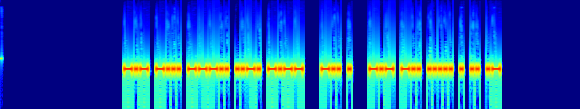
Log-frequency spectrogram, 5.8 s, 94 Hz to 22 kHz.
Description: Morse code, heard as a keyed tone, about 46 wpm, 700 Hz. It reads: KB8FY DE KD5EIA
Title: USA Callsign DE Callsign 45wpm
